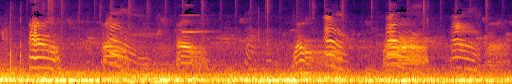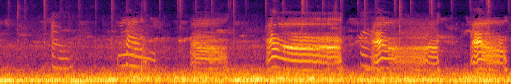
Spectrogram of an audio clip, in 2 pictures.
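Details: Stray street cats that got up at once and asked for food when approached; many repeated harmonic meows, rising and falling, several overlapping and coming every second or so, over steady low rumbling background noise.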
